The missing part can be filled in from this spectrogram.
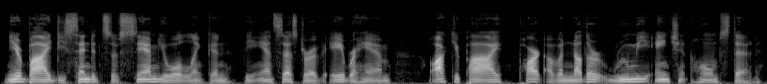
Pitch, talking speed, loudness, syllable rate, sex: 100 Hz, 135 wpm, -23 LUFS, 4.8 syllables/s, male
